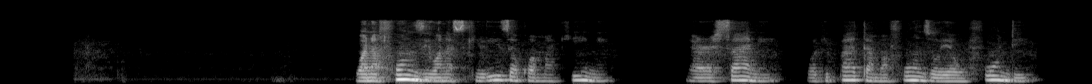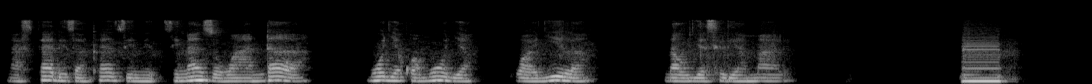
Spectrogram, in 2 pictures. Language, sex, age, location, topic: Swahili, female, 18-24, Dar es Salaam, education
